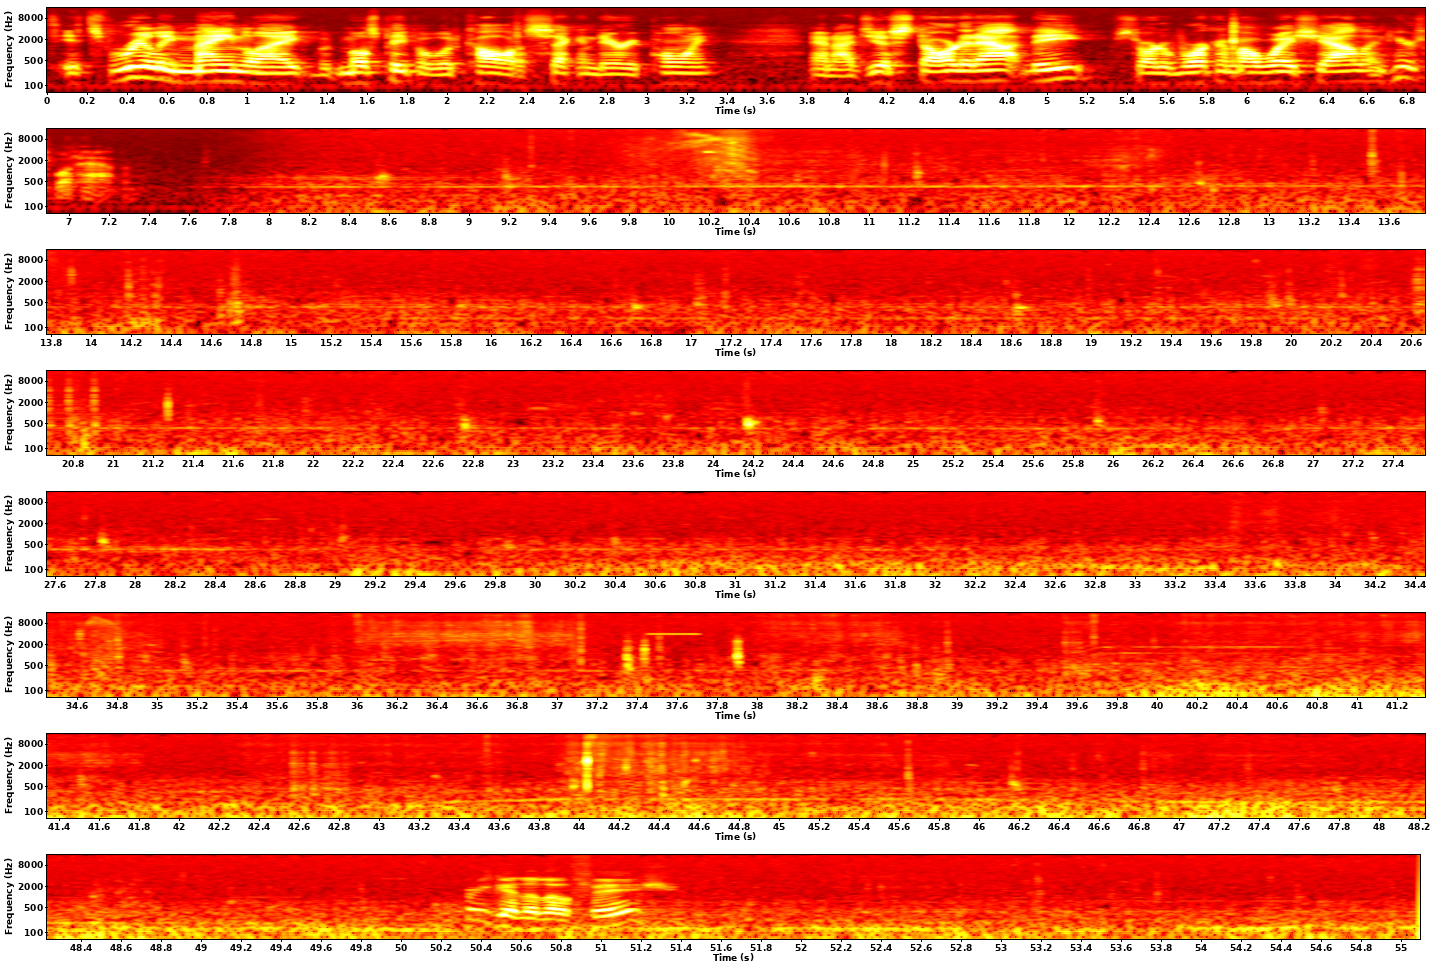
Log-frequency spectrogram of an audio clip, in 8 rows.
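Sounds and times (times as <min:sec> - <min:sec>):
wind noise on microphone: 0:07.6 - 0:55.0.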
